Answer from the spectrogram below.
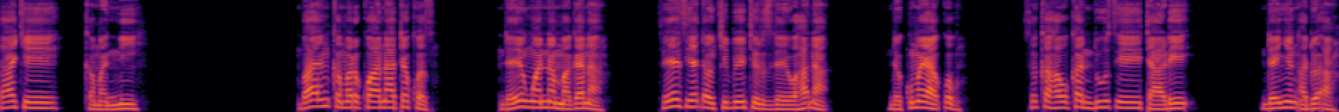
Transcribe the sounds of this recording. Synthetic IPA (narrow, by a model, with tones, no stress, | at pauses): saː˦kʲeː˨ | kɐ˨mɐ˨nːiː˦ | baː˦jɐ˦ŋkɐ˨mɐ˦rkʷaː˦naː˦tɐ˦kʷɐ˨s | da˨jɪ˦˨ŋwɐ˦nːɐ˨mːɐ˨ɡɐ˦naː˨ | sa˦jɐ˦s̬u˨jaː˦ɗa˨wkʲi˦biː˦tʊ˨rsda˨joː˨ɦa˦naː˨ | da˨kʷʊ˦ma˦jaː˨kʷʼʊ˦b̚ | sʊ˦ka˨ɦa˦wkɐ˦nduː˦sʼeː˦taː˨ɽeː˦ | dɔ˦ɲjɪ˦˨ŋʔa˨dʊ˦ʔaː˨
